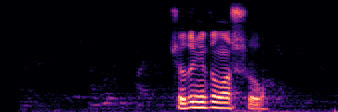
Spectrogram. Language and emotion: Russian, neutral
